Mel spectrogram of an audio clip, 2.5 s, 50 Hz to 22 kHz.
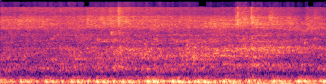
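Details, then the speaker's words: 1972 Oldsmobile 98 with 455 big block V8 warming up after cold start; lumpy low idle with throaty puffing chuff each firing pulse and loose clatter from a hole in the left muffler, exhaust leak. "I got a hole in my muffler right here but see there's not much smoke coming out of the left one"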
